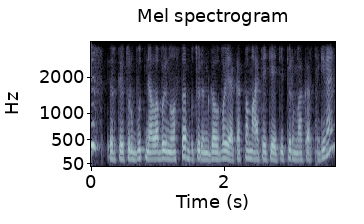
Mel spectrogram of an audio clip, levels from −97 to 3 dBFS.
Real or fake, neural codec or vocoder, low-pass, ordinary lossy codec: real; none; 3.6 kHz; Opus, 32 kbps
